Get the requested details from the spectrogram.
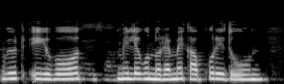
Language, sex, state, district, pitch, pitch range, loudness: Chakma, female, Tripura, Dhalai, 245 Hz, 230-255 Hz, -12 LUFS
